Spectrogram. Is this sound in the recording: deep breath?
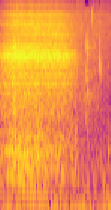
yes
